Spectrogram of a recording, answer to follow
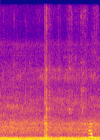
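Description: A steady low hum, with a single sharp click about a second in and a short spoken exclamation near the end.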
